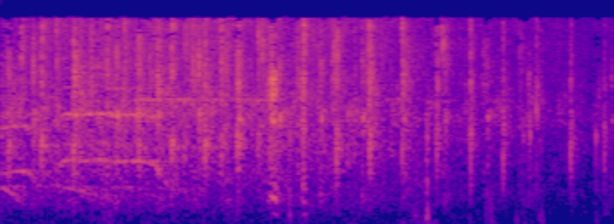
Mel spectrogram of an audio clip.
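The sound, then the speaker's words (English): An audience applauds steadily to welcome a guest speaker, a dense wash of many hands clapping at once that holds for several seconds and thins slightly toward the end, with faint voices mixed in. “So I'd like for you to give a very welcome, warm applause”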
